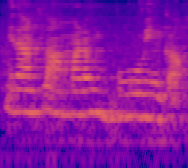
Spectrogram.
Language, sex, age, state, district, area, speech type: Telugu, female, 18-30, Telangana, Hyderabad, urban, spontaneous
